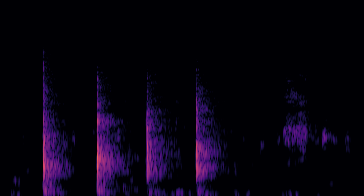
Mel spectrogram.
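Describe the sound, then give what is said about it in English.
Four firm knocks on a door, evenly spaced about a second apart, each with a sharp attack and short wooden resonance, followed by a faint shuffling sound. “He's knocking.”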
